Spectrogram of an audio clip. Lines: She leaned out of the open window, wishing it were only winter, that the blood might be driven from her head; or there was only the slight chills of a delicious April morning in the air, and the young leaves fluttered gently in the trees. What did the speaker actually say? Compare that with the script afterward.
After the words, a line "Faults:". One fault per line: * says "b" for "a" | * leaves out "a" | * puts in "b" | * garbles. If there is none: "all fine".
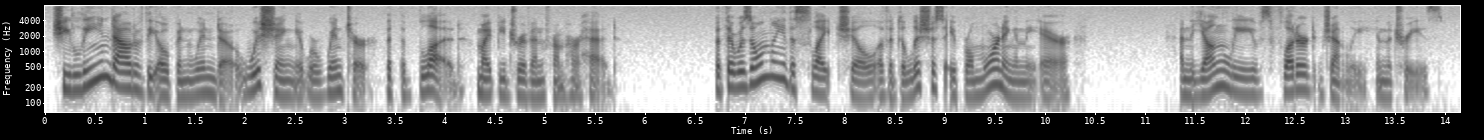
She leaned out of the open window, wishing it were winter, that the blood might be driven from her head; but there was only the slight chill of a delicious April morning in the air, and the young leaves fluttered gently in the trees.
Faults:
* leaves out "only"
* says "but" for "or"
* says "chill" for "chills"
